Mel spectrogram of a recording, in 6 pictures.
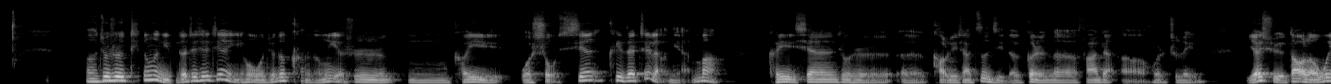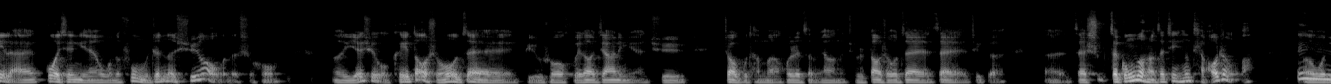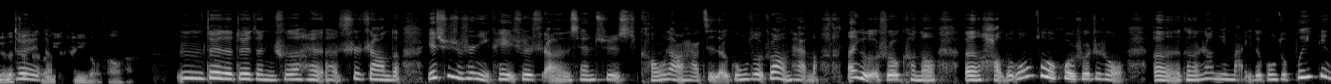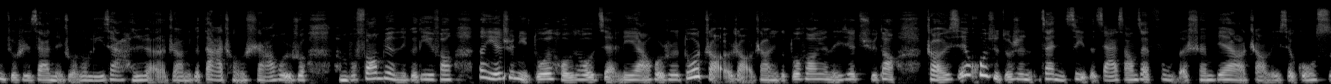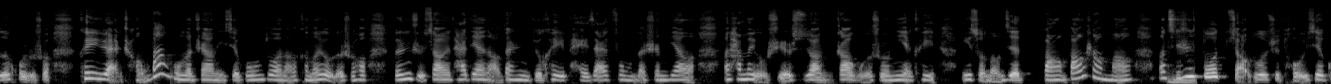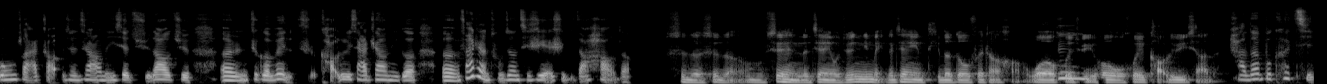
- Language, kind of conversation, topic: Chinese, advice, 陪伴年迈父母的责任突然增加时，我该如何应对压力并做出合适的选择？
- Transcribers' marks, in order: other background noise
